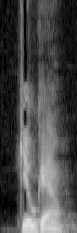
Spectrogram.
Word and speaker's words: Gilgal: Gilgal.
